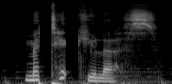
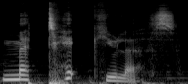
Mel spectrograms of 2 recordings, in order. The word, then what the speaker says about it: meticulous: can say instead meticulous meticulous the pronunciation is mertif it's a four syllable word and you can lay stress on the ticulus meticulous wow i love your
